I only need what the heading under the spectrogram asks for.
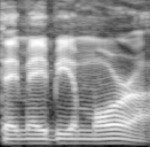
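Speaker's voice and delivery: ordinary delivery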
